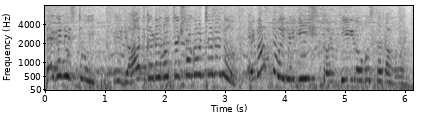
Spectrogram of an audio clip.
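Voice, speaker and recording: Doll soap villainess: possessive mother-in-law, very high voice, scolding. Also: sing-song, moderate pace, rough recording. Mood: menacing. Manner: melodramatic, scolding. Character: jealous, domineering middle-aged mother-in-law villain. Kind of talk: amateur doll-drama acting. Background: loud music.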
